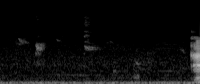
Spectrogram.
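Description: A few faint, short bird chirps, three or four scattered through the pause, over a low steady background rumble.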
